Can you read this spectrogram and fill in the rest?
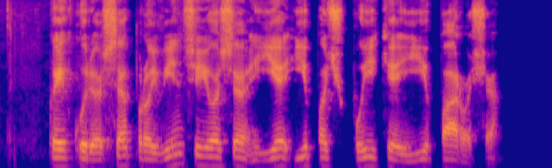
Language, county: Lithuanian, Klaipėda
